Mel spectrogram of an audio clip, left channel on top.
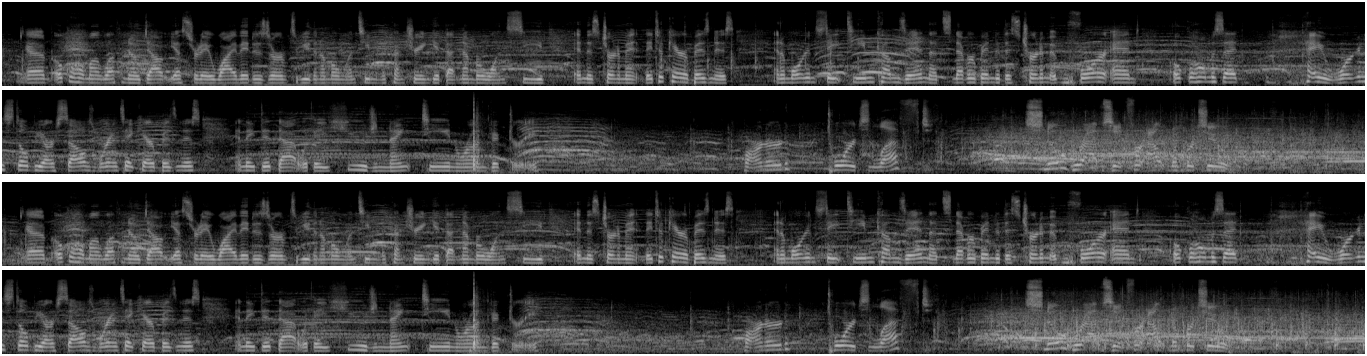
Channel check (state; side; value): normal; both; correlation 0.73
